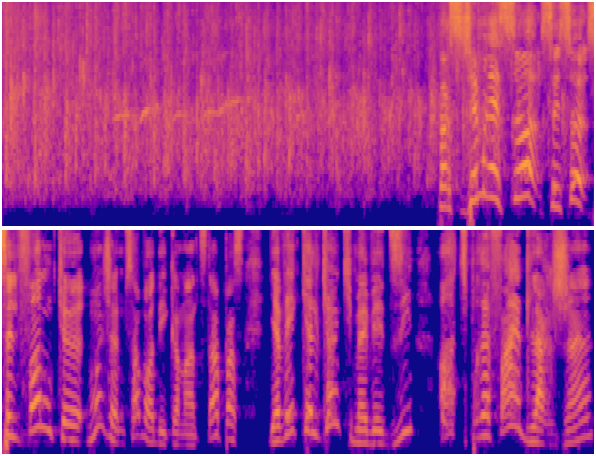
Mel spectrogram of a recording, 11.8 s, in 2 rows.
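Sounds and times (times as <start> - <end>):
audience applause: 0.0 - 4.9
speech: 4.4 - 11.8.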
